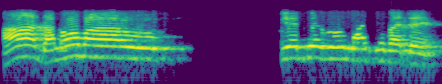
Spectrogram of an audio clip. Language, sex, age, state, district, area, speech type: Hindi, male, 60+, Uttar Pradesh, Ayodhya, rural, conversation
